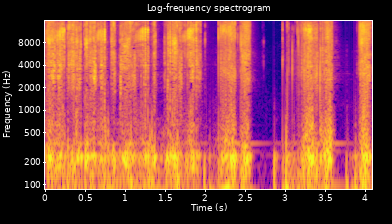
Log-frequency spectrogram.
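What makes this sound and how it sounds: Long acrylic nails quickly scratch and tap the hollow metal mesh grille of a black microphone. The result is a dense, boomy, low-heavy scraping and rasping with soft thumps, dropping to a brief near-silence before starting again.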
